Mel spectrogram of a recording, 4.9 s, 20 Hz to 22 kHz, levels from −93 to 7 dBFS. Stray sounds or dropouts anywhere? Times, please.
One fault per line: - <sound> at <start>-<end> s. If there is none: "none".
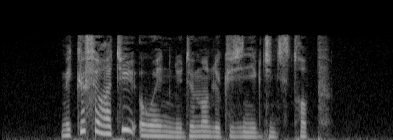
none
